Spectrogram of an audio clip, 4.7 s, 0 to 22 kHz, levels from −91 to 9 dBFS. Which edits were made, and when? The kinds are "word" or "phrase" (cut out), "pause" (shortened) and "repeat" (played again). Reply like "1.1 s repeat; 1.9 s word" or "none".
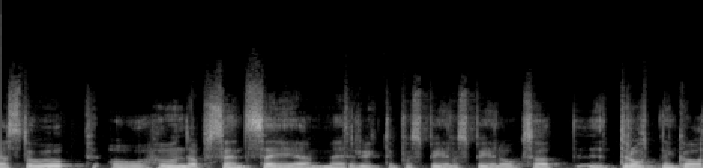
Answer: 2.3 s word; 3.0 s repeat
